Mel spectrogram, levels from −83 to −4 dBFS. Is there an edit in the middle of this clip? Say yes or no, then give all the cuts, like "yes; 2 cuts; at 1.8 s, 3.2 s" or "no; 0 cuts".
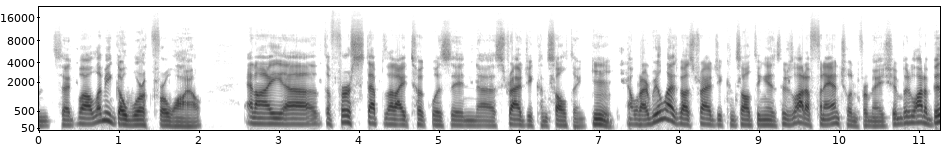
no; 0 cuts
